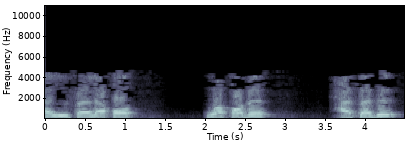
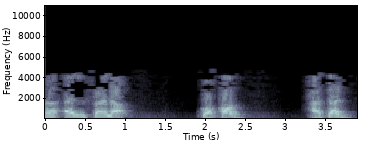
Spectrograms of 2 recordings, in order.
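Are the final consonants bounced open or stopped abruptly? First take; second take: bounced; stopped. First: The final consonants are released with a slight bounce. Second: The final consonants are closed off abruptly, without release. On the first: The speaker calls it right. "تخرج بالتباعد كما قلنا ... هكذا" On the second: The speaker calls it wrong. "لا يقولون"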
